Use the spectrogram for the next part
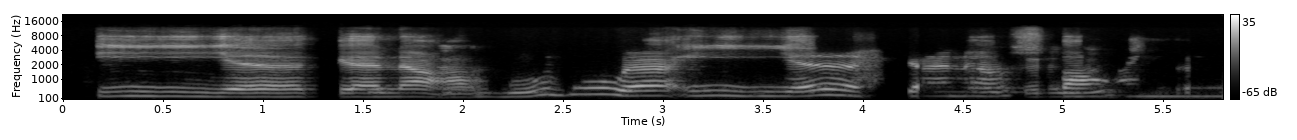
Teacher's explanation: Iyyaka na'budu wa iyyaka nasta'in. Hati-hati budunya tidak kepanjangan.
